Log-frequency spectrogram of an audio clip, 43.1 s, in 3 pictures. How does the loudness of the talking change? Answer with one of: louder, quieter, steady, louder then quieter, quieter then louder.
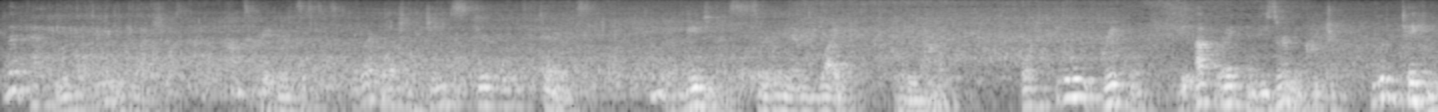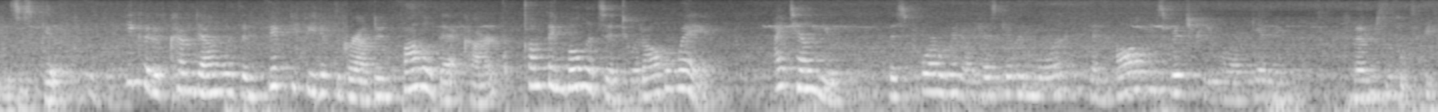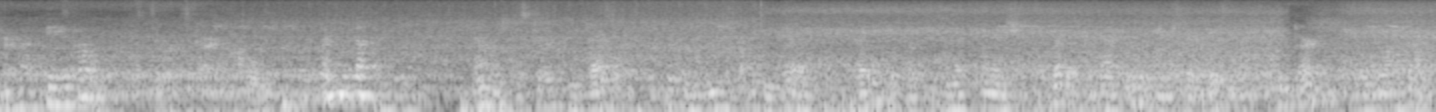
louder then quieter.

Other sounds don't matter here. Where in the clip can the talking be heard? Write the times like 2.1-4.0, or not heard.
0.0-43.0.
